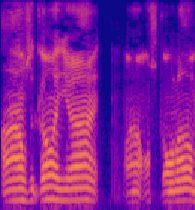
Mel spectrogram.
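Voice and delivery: put-on Manchester accent put on for a laugh. Retelling greeting people while pretending to be from Manchester, put-on Mancunian accent. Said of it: "I'm going to put on a Mancunian accent".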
